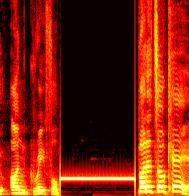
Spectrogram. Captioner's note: beeps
